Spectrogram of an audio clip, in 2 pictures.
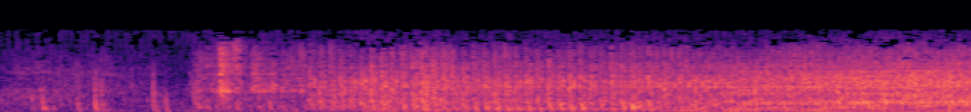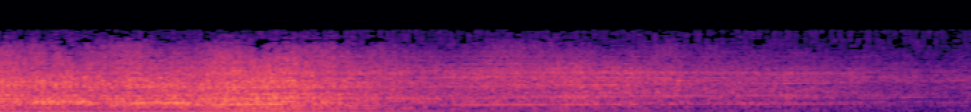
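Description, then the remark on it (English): A few sharp clicks and a cough give way to a boat engine catching and roaring steadily, with a deep rumble underneath before the engine noise eases slightly near the end. “Get the engine started, then.”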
